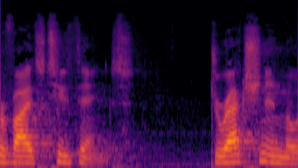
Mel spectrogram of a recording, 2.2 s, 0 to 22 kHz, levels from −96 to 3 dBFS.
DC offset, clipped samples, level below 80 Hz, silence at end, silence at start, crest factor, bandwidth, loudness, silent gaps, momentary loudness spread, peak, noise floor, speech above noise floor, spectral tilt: under 0.1%; under 0.1%; -62 dBFS; 0 s; 0 s; 20 dB; 15 kHz; -34 LUFS; none; 17 LU; -14 dBFS; -70 dBFS; 36 dB; -5 dB/octave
